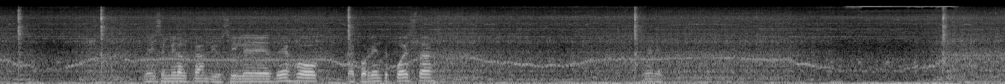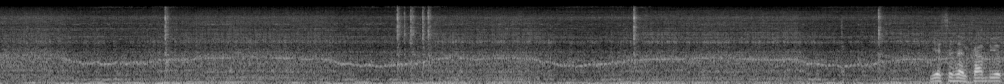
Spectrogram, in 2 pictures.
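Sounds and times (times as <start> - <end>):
car engine idling roughly: 0.0 - 20.0
sharp clicks: 8.5 - 9.7.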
